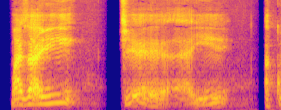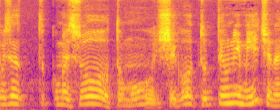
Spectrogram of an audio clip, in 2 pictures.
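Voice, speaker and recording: The intonation of this man's voice is lively. He keeps to a fairly slow pace. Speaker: gaucho music singer. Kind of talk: casual interview chat.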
